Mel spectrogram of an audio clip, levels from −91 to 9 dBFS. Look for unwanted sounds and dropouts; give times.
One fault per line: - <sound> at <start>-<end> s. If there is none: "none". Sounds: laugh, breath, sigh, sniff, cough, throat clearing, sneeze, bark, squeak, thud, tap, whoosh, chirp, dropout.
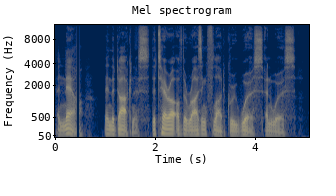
- dropout at 0.4-0.5 s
